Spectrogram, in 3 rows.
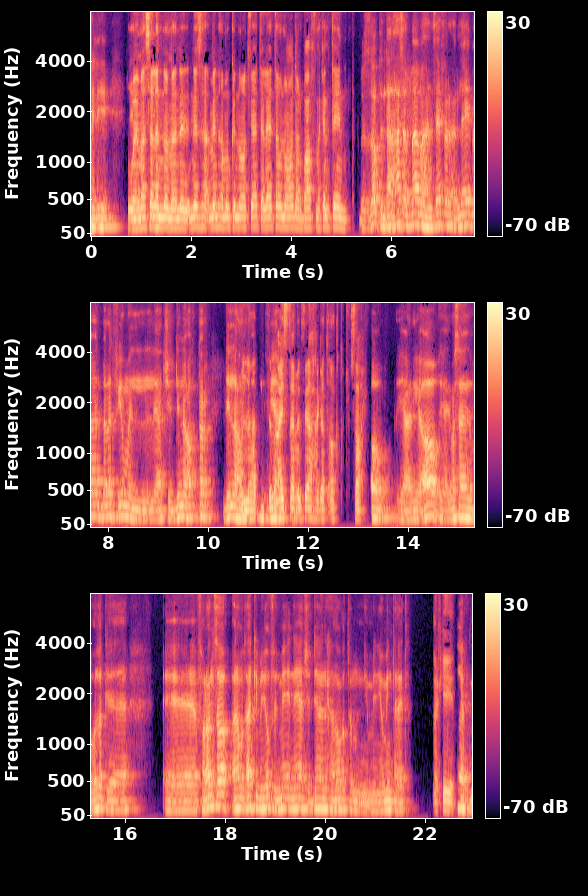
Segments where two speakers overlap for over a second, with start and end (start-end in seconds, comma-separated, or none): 10.6-11.9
